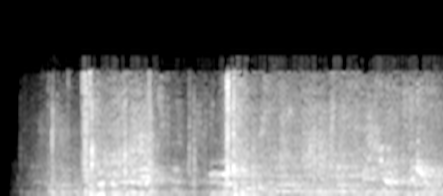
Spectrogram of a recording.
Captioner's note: none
